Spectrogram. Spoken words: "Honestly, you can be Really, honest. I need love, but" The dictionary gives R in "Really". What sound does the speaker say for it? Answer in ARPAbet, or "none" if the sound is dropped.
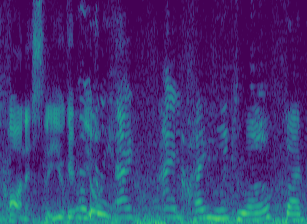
L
